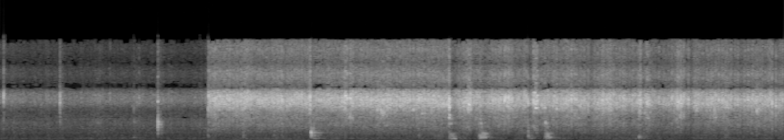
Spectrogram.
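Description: Mashed boiled potatoes with onion and spices frying in oil in an iron kadhai: a steady sizzle starts about two seconds in while a wooden spatula stirs and scrapes the mixture, with scattered light knocks against the pan.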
